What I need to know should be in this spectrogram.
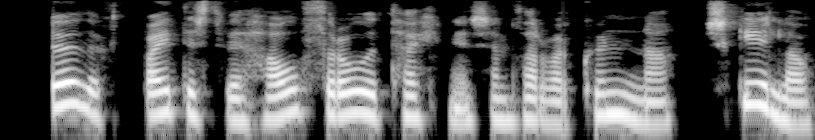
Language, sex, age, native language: Icelandic, female, 30-39, Icelandic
